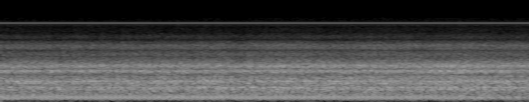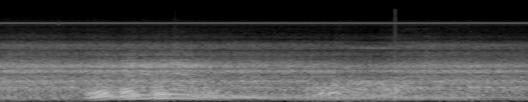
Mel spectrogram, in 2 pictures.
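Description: Motorcycle engine running at road speed with wind noise on the helmet-mounted camera; about six seconds in, the throttle is blipped several times in quick succession, the pitch jumping up and falling back, then once more, more briefly, a couple of seconds later. The revving is a warning to a driver pulling out ahead.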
